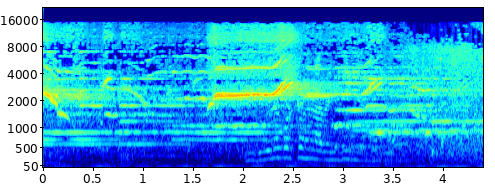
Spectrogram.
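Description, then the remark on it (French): Clear whistled tones of the Silbo whistled language slide up and down in pitch, a loud rising glide standing out in the middle, carried over a steady musical background. “Sur le volcan de la balade, El Silbo perce la fumée.”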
